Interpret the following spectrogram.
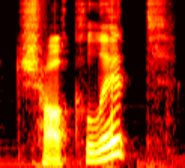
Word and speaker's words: chocolate: The first word is chocolate and climate. These are nouns or concepts or things. So that a te is pronounced it.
